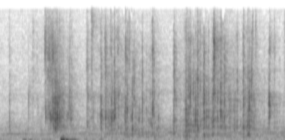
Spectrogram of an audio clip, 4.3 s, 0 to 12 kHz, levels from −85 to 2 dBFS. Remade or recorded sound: remade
